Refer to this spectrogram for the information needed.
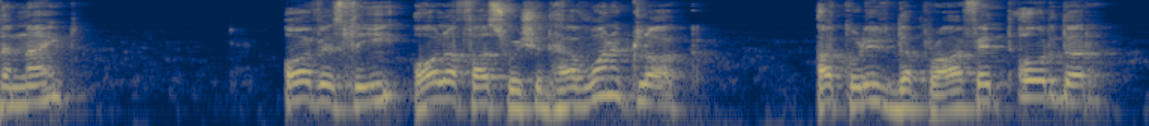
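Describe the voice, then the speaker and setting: His tone dark and mellow, a man speaks in a high pitch at a fairly quick pace with ordinary pitch variation. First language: Arabic. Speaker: online religious debater. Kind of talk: live stream chat. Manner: animated.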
